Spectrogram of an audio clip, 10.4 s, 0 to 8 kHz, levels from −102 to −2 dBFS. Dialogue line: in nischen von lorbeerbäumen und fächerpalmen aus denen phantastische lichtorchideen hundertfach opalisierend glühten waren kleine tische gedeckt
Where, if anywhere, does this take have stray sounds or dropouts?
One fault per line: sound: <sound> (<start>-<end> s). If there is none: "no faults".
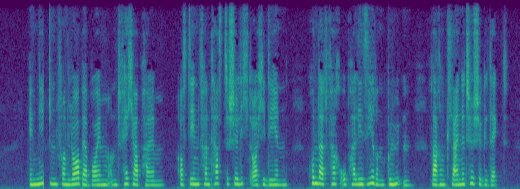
sound: dropout (0.9-1.0 s)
